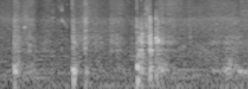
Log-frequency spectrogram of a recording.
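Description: A paintbrush worked in a plastic bucket of liquid, giving a few short, light knocks and taps against the bucket.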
